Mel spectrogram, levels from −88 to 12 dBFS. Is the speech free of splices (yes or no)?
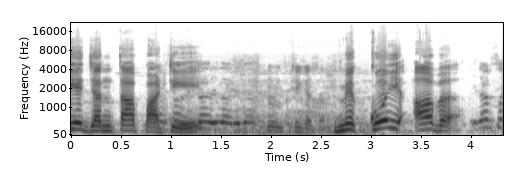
yes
